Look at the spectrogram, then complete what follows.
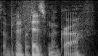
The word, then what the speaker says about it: plethysmograph: And it's it's described in the paper as vaginal, do you know how to pronounce this? Plethysmograph. Okay, there we go. Plethysmograph.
